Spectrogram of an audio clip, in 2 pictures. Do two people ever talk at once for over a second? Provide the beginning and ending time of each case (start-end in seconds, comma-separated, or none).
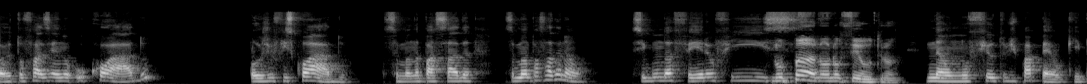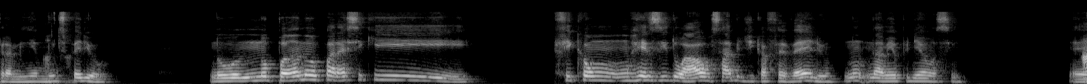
none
